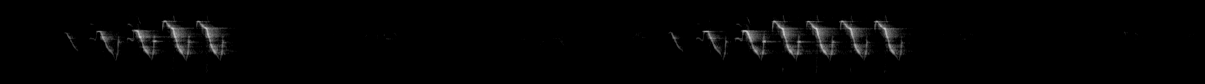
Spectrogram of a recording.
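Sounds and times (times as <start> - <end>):
pyrrhuloxia rising whistled call notes in Arizona: 1.0 - 2.3, 6.7 - 9.0.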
